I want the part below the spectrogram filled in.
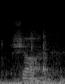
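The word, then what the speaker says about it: Chein: was actually made by shine shine with a c i guess c-h-e-i-n is that did i say it right yeah and then here's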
